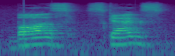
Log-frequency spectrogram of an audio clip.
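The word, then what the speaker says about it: Boz Scaggs: ginger baker and rick gretch how do you pronounce this boss skags and band yes that's right these guys look like a lot of fun here's baz skyes ba boz skags silk degrees this is a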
